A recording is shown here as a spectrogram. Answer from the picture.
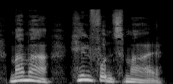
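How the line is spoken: Panting, calling out. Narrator (German): schnauft Elisa und ruft

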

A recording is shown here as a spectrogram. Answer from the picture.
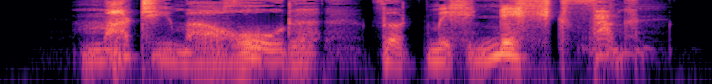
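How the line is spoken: Murmuring aside. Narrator (German): raunte er mir zu

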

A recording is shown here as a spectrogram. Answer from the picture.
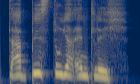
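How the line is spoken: Sudden call. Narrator (German): Plötzlich flatterte ein Flamingo auf und rief

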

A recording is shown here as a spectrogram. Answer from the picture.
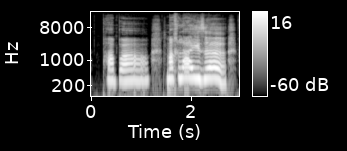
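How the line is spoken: Pleading over noise. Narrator (German): flehe durch den Lärm hindurch

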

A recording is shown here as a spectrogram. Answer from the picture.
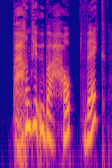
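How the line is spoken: Plain. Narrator (German): fragte ich

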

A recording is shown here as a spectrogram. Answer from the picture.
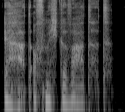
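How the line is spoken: Whisper. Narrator (German): flüstert Maitaka und erstarrt

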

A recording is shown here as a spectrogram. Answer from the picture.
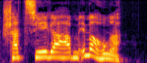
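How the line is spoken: Calling. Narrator (German): rief Uli

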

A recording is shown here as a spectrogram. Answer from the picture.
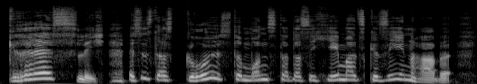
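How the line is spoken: Wailing, trembling with fear. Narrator (German): jammert es weiter und zittert am ganzen Leibe

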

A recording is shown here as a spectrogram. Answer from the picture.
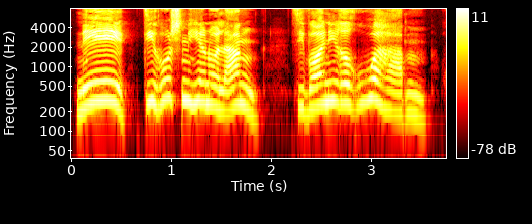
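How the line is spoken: Calling after someone. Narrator (German): ruft Noah ihr hinterher

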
